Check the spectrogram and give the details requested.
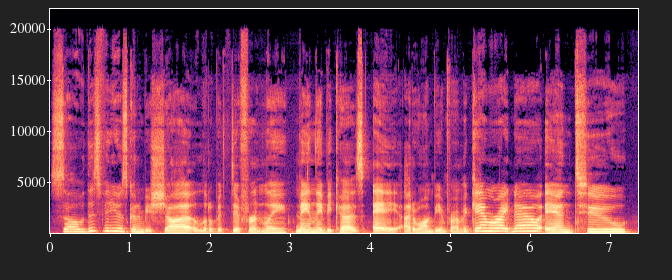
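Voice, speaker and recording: A woman's voice: mid-range voice, lively intonation, fairly quick, few pauses. A woman who has just woken up, giving a casual, conversational and opinionated rant as a video game commentator. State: just woke up.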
